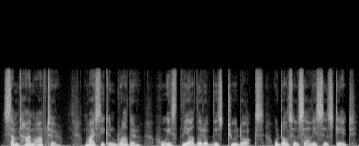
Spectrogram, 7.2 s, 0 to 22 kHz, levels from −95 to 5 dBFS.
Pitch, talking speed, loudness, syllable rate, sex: 130 Hz, 160 wpm, -17 LUFS, 4.5 syllables/s, male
